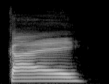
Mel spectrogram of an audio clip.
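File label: "gai", Chinese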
